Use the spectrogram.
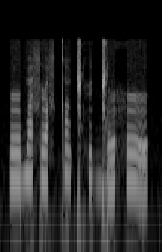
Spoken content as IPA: ə˞ b a s ə˞ s tˤ õ ǁʰ y ɡ͡ǁ ə˞ h ə˞

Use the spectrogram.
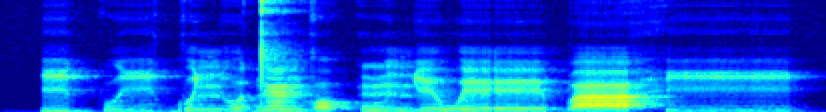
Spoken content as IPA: i˦ kʷ iː˨˦ ɡʷ ə˦ ɲ o˦ d ɛ̃˧ ɡ ɔ˨ k ũ˨ ɲ e˨˦ w e˨ ɾ eː˨ b aː˨ h iː˦

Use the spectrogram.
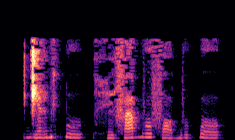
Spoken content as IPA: d͡ʒ ɛ̃˧ ɡ͡b i˦ k͡p u˧ | h ĩ˨ f a˨˦ b o˦˨ f ɔ˨ b u˨˦ k͡p o˧

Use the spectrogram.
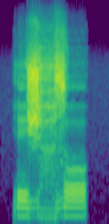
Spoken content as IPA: ɾ e ʒ a̤ z ɔ

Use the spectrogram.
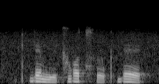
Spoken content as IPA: pʰ j ɛ˥˩ m i˨˩ ʈ͡ʂ w ɔ˥˩ t͡sʰ ɤ˨˩ pʰ j ɛ˥˩

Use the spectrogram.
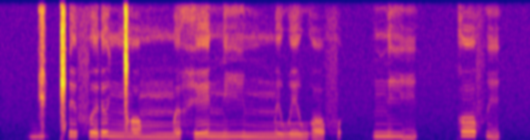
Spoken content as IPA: ɡ i ǁ ɪ f ə ɾ ə ŋ͡ǀ ɔ mː ə h e n i mː ɪ w e w ɔ f | n i | k ɔ f i

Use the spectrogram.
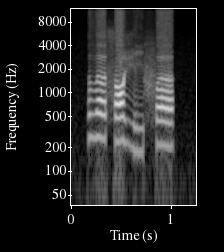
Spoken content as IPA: ð ɐ˥˧ s ɒ˥˧ ʒ i˩˧ f ɐ˧

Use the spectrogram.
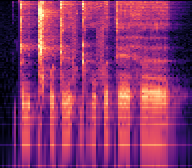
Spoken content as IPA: ʈ ə ɳ i ǁʰ o ʈ ɘː f ɖʱ o f ə k ɛː h ɜː

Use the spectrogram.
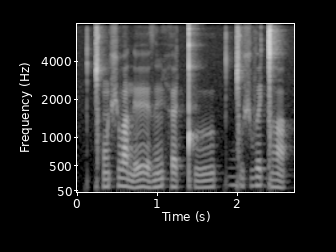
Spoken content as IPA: ǀʰ õ˧˥ ʃ β a˥˨ n eː˩˧˩ ð ĩ˧˥ h ɛ˥˨ ǃʰ ɯː˧˥ | ɡ͡ǀ u˥˨ ʃ v e˥ ɡ͡ǀ ã˥˨

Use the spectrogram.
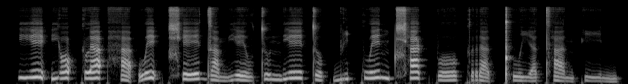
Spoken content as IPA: j e˥˩ ʔ j ɔ˦˥ ʔ k l a˦˥ ʔ h a˨˩ ʔ w e˥˩ ʔ t͡ɕʰ eː˦˥ d a˨˩ m j eː˨˩ w t u˧ n j eː˥˩ t o˨˩ k̚ b i˦˥ ʔ k w e˥˩ n t͡ɕʰ a˥˩ k̚ p oː˦˥ k r a˨˩ t̚ kʰ w i˩˦ a̯ tʰ a˨˩ n k i˨˩ n

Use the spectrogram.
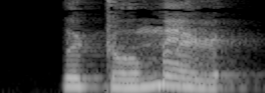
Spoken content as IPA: ɯ ʈ o m ɛ ɭ

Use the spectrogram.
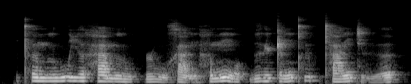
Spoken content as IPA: t̪ʰ ə˧ m l u˧˥ w i˧ ə̯ h a˧ m l u˨˩ k̚ ɹ u˨˩˨ x a˨˩˨ ŋ h ə˧˥ m ŋ o˨˩ k̚ ɣ ɨ˧ j ʈ ə˧˥ ŋ t̪ʰ ɨ˦˥ p̚ t̪ʰ a˧˥ ŋ c ɨ˨˩˦ ə̯

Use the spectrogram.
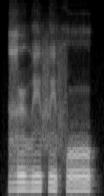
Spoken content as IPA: ɣ ʉ β i f i f u

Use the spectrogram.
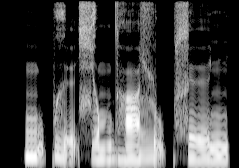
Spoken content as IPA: m ṵ˦ p ɣ ḛ˨ ɕ ə˨˦ m dʱ a˨ ɮ ṵ˦ p s e˨ ɲ

